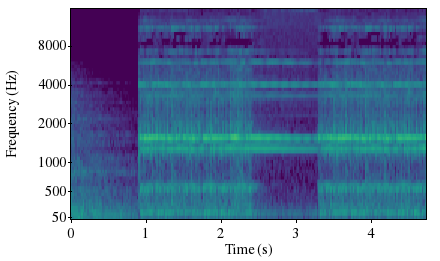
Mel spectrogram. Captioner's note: phone ringing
